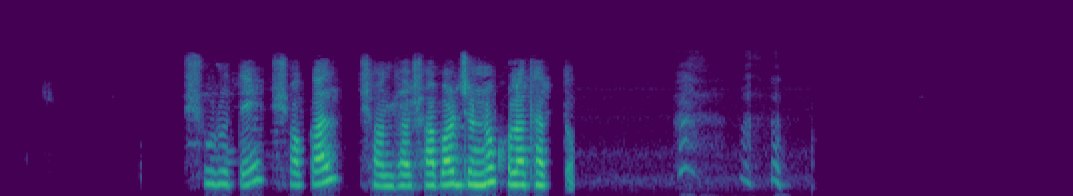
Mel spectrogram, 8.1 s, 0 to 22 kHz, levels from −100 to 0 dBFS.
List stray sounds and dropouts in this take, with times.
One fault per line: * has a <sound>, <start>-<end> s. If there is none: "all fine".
* has a laugh, 5.0-5.9 s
